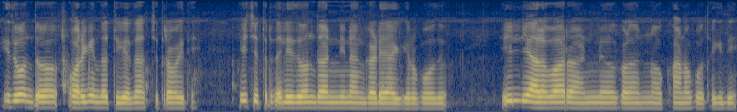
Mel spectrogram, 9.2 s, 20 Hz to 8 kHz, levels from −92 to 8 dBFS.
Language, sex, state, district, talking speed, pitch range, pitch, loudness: Kannada, male, Karnataka, Koppal, 105 wpm, 135-145 Hz, 140 Hz, -17 LUFS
